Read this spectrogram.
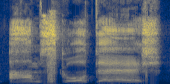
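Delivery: high, drawn-out mock-Scottish cry. Shown as a demonstration. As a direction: stretch it out in a hammed-up Scottish accent. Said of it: "I can't say anything in a Scottish accent other than".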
